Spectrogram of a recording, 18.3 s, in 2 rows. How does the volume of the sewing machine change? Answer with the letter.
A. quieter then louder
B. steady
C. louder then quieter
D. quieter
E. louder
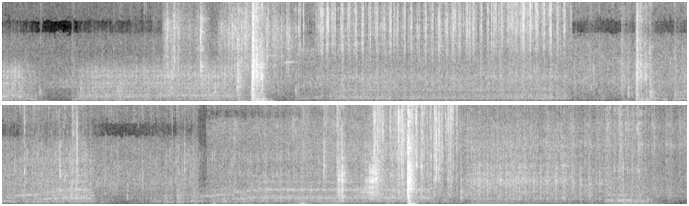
B.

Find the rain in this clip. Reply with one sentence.
You can hear the rain from 0.0 to 18.2 s.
